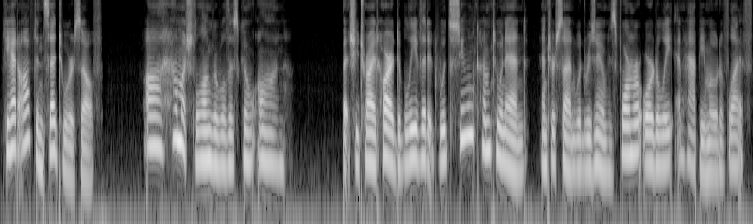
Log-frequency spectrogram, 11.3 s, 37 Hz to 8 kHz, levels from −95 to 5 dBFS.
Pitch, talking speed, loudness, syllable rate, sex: 175 Hz, 220 wpm, -19 LUFS, 5.4 syllables/s, female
